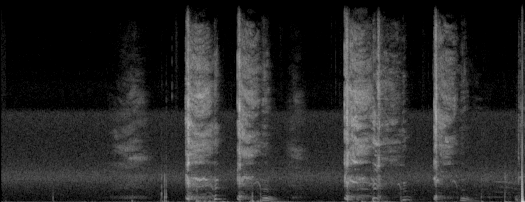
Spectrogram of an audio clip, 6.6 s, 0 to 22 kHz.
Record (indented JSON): {
  "three_cough_length": "6.6 s",
  "three_cough_amplitude": 32768,
  "three_cough_signal_mean_std_ratio": 0.16,
  "survey_phase": "beta (2021-08-13 to 2022-03-07)",
  "age": "18-44",
  "gender": "Female",
  "wearing_mask": "No",
  "symptom_cough_any": true,
  "symptom_sore_throat": true,
  "symptom_onset": "5 days",
  "smoker_status": "Current smoker (1 to 10 cigarettes per day)",
  "respiratory_condition_asthma": true,
  "respiratory_condition_other": false,
  "recruitment_source": "REACT",
  "submission_delay": "1 day",
  "covid_test_result": "Negative",
  "covid_test_method": "RT-qPCR"
}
